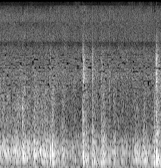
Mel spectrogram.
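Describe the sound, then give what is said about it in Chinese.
A military train speeds past at night: a low, steady rumble with faint rhythmic clatter bursts recurring throughout. “一列军用火车在夜色中奔驰而过”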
